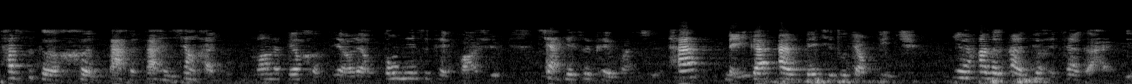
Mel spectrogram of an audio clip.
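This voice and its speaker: The speech runs at a moderate pace. Its loudness swings widely. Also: woman. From Taiwan. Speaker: SAP consultant. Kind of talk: interview. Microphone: too quiet at first.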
